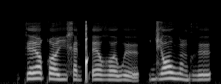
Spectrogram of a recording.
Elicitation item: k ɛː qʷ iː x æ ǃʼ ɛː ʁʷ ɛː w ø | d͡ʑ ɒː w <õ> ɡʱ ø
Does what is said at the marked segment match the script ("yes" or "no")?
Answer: yes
